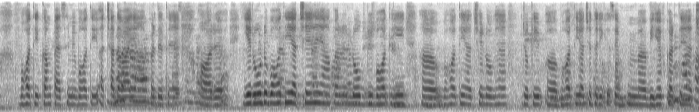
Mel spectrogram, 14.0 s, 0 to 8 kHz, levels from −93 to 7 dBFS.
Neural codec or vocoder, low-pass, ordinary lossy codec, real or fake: none; 7.2 kHz; none; real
